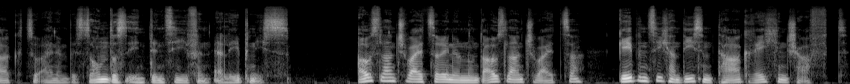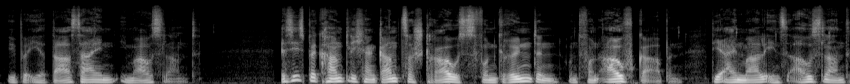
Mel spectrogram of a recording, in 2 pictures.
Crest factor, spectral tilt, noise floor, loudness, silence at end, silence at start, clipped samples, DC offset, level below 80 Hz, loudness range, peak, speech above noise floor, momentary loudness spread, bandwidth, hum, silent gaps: 20 dB; -5.5 dB/octave; -58 dBFS; -19 LUFS; 0 s; 0 s; under 0.1%; under 0.1%; -46 dBFS; 6 LU; 0 dBFS; 40 dB; 13 LU; 16 kHz; none; none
